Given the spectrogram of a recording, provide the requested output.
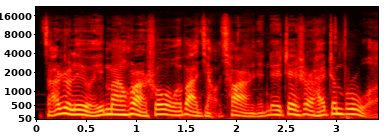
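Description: A middle-aged man with a Beijing accent tells stories in a relaxed, colloquial manner, repeating phrases as he goes. His pitch runs fairly high and swings freely. The recording is dry, with soft music. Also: quick pace, slightly rough, no room sound. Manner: easygoing, colloquial, repeats himself. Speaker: interview guest, former magazine editor. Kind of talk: casual storytelling.

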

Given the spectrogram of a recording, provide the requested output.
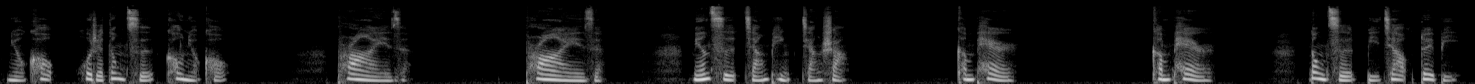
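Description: A woman's voice: mid-range voice, extremely slow, long pauses, dark tone, husky, dry recording. A woman teacher drilling English vocabulary, saying each word twice and then explaining its meaning.

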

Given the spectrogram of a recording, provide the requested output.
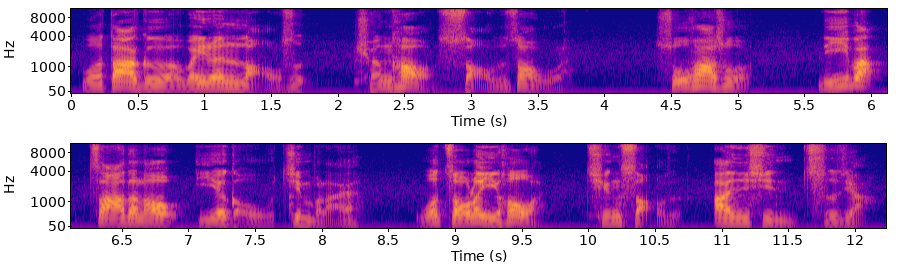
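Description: A man's voice: mid-range voice, sing-song, a little slow. A man voicing a stern, righteous young fighter who warns and admonishes firmly. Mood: admonishing. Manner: firm, admonishing.

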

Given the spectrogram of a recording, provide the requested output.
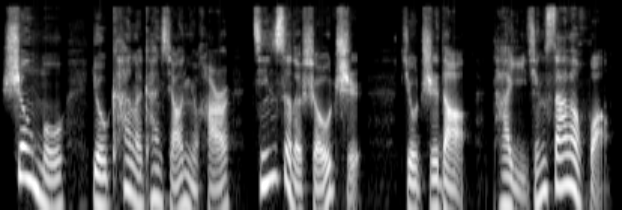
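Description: Telling a scripted fairy tale to young children, a male storyteller speaks with warmth and expression. He keeps an unhurried pace at medium pitch, and the studio-quality recording has no echo.

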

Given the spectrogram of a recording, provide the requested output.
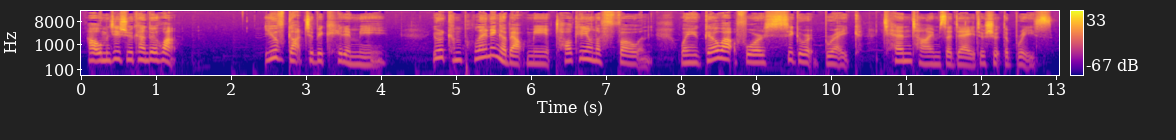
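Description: Woman English tutor explaining in Mandarin, patient and slow on key words, dry close sound. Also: mid-range voice, expressive, fairly bright tone, no echo. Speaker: English teacher.

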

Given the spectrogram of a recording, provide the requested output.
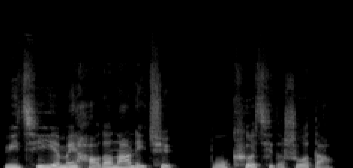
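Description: A woman narrating an audiobook romance story in a steady storytelling manner. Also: mid-range voice, normal speed.

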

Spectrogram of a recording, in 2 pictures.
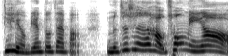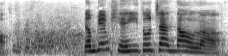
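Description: A woman's voice: high-pitched, expressive, sharp tone. A woman hosting a casual livestream chat, giggly and chatty. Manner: giggly, chatty, often rushed. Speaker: livestream host.

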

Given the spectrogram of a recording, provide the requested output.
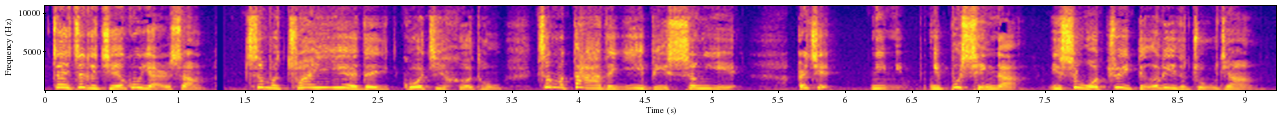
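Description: A woman's voice: on the high side, very animated, measured pace, a little mellow, breathy edge, pitched above the performer's own voice, exaggerated voice. A woman voicing a flustered male company manager who talks in a placating, pleading way in a storybook reading.

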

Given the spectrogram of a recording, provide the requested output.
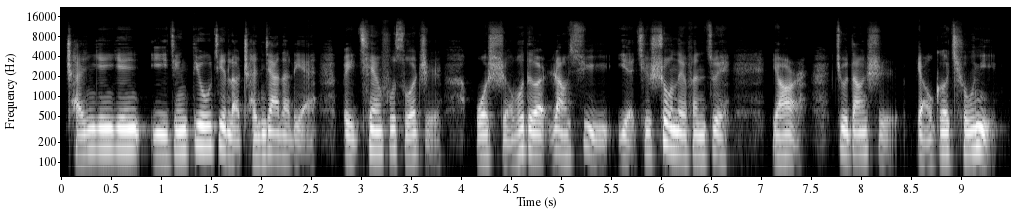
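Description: A woman's voice: moderate pace, a little mellow. A woman voicing a heartbroken, pleading young nobleman. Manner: low, subdued and pleading.

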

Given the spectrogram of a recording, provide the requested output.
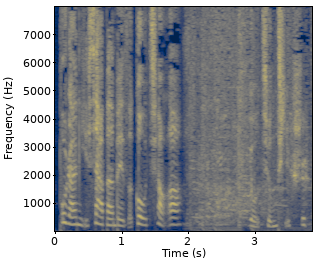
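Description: Her voice is a little high, with lively intonation and normal speed, as this woman hosts a podcast. She reads out jokes and adds casual, playful commentary for her listeners over faint background music.

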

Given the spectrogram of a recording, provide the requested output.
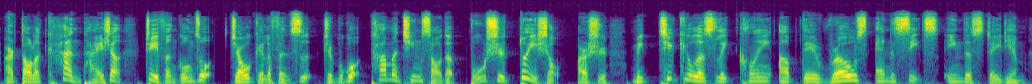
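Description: Man, young adult, lesson podcast, spells words out letter by letter, slightly high voice, dry sound. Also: very animated, moderate pace, few pauses, dark tone, no room sound. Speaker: English teacher explaining a news text. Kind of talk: podcast lesson mixing Chinese and English.

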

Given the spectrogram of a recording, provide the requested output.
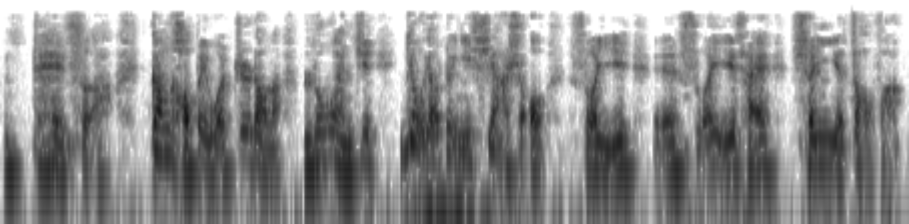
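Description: A man's voice: mid-range voice, creaky, husky, full character voice. A man voicing a humble, reformed former thief who talks nervously and stumbles over fillers, in a storybook reading. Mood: eager, anxious. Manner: nervous, hurried, full of hesitant fillers. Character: humble reformed male ex-thief, grateful and anxious. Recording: dull lo-fi recording.

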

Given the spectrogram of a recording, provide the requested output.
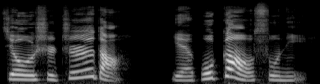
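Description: A woman's voice: on the high side, animated, slow pace, bright, forceful tone, no echo, clean studio sound, full character voice. A woman voicing a proud widowed young woman who answers with cold contempt. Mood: contemptuous.

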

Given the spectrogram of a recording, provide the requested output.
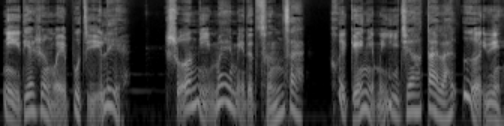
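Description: A man putting on a slow, grave old grandmother. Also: mid-range voice, wildly swooping pitch, dark tone, slightly rough, no echo, faint music behind, pitched above the performer's own voice, exaggerated voice. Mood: sorrowful. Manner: slow, heavy, grave speech. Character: old village grandmother, stern and sorrowful.

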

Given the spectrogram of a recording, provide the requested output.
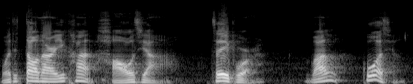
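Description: A man voicing a boastful, loudmouthed middle-aged neighbor, talking in a brash, bragging way. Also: medium pitch, very animated, normal speed, husky, voice pushed up. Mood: excuse-making.

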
